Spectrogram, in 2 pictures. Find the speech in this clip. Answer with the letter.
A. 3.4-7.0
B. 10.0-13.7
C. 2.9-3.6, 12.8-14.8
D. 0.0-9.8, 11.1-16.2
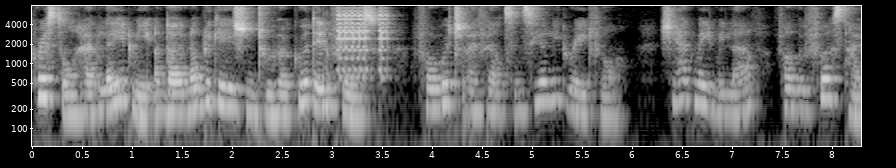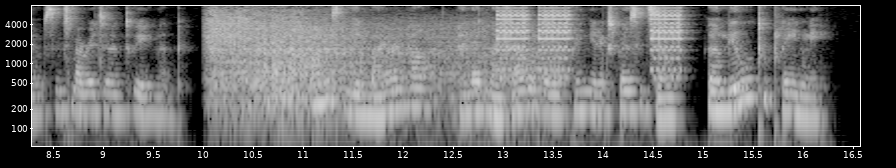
D.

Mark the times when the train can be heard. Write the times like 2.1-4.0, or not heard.
10.0-13.7.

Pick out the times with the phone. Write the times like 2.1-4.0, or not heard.
2.9-3.6, 12.8-14.8.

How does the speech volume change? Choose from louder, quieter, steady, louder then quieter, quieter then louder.
quieter then louder.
